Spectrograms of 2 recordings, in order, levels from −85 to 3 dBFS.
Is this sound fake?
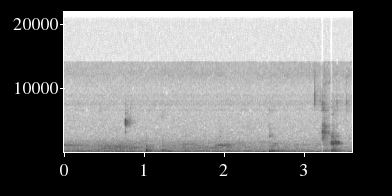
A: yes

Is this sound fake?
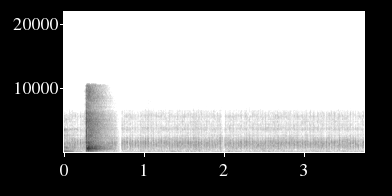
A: yes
